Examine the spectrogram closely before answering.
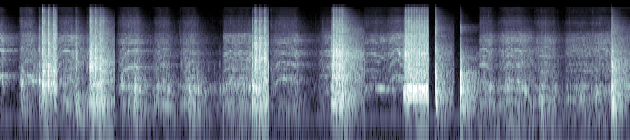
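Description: Plastic push pins and screws being fitted into a plastic front wheel liner: a series of separate sharp clicks, snaps and plastic rustles, the loudest about five seconds in.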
